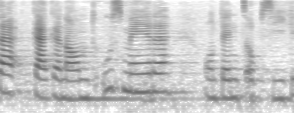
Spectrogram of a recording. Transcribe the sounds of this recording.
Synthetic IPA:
əɡ̥ɛɡənɑnduːsmeːɾə | ʊnt̚d̥ɛntɔpsiːɡ

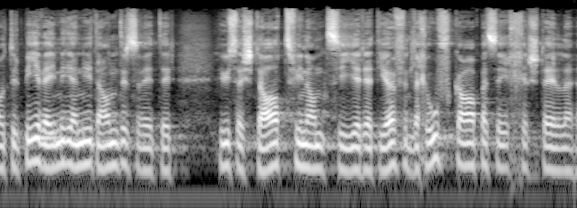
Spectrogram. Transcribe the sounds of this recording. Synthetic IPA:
od̥əɾbiːʋɛɪmɪːɾjɑnytɑnd̪əɾsʋɛd̪əɾ | ysəʃtɑːtfinɑnt͡siəɾəd̥iœfən̩t̪lɪχəufɡ̥ɑːb̥əsɪχːəɾʃtɛlːə

